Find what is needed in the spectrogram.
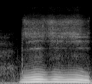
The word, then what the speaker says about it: GEE: GGG っていうですねあの GEE って書いて右上に 3GGG って読む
